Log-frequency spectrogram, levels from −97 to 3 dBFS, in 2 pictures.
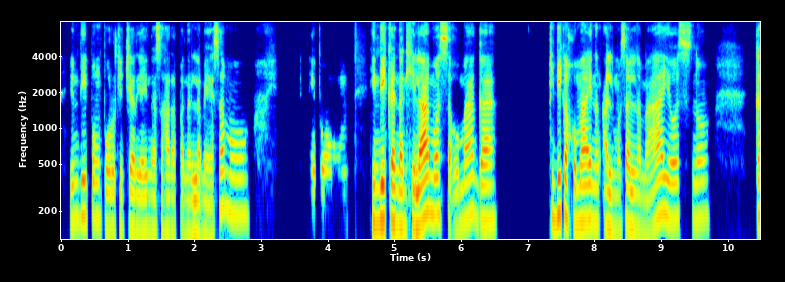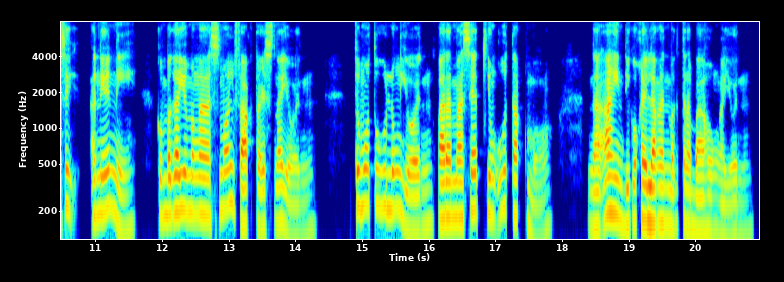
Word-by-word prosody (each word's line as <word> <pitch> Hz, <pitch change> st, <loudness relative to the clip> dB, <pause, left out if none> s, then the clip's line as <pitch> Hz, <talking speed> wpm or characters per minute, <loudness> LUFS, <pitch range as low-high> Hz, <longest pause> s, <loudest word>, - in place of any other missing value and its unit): Yung 165 Hz, +2 st, -6 dB
tipong, 180 Hz, -1 st, -2 dB
puro 145 Hz, -2 st, -3 dB
chichirya 135 Hz, -1 st, -2 dB
yung 135 Hz, -, -10 dB
nasa 130 Hz, +1 st, -2 dB
harapan 130 Hz, -1 st, -5 dB
ng 120 Hz, -, -3 dB
lamesa 120 Hz, -, -2 dB
mo, 190 Hz, -1 st, -7 dB, 0.9 s
tipong, 145 Hz, -, -7 dB, 0.5 s
hindi 165 Hz, 0 st, +6 dB
ka 165 Hz, -, +5 dB
naghilamos 165 Hz, +7 st, +5 dB
sa -, -, -3 dB
umaga, 165 Hz, +2 st, -1 dB, 0.8 s
hindi 185 Hz, +1 st, +4 dB
ka 190 Hz, -, +5 dB
kumain 165 Hz, +1 st, +2 dB
ng -, -, -17 dB
almusal 140 Hz, +2 st, -1 dB
na 140 Hz, -, -5 dB
maayos, 175 Hz, +5 st, -1 dB
'no? 175 Hz, +1 st, -7 dB, 0.7 s
Kasi, 185 Hz, +1 st, -1 dB, 0.2 s
ano 185 Hz, +2 st, -2 dB
'yon, 215 Hz, 0 st, +1 dB
eh, 135 Hz, -3 st, -4 dB, 0.4 s
kumbaga 190 Hz, +2 st, +2 dB
yung 205 Hz, -1 st, +1 dB
mga 190 Hz, -1 st, +4 dB
small 220 Hz, +5 st, 0 dB
factors 155 Hz, -2 st, +2 dB
na 160 Hz, -, 0 dB
'yon, 120 Hz, +1 st, -9 dB, 0.6 s
tumutulong 220 Hz, -1 st, -2 dB
'yon, 145 Hz, 0 st, -2 dB
para 175 Hz, +1 st, +6 dB
ma-set 180 Hz, +4 st, +2 dB
yung 185 Hz, -, -5 dB
utak 195 Hz, -3 st, -2 dB
mo, 120 Hz, 0 st, -13 dB, 0.6 s
na, 145 Hz, 0 st, 0 dB
"Ah, 195 Hz, +1 st, +7 dB
hindi 170 Hz, -5 st, -1 dB
ko 165 Hz, +1 st, -3 dB
kailangan 160 Hz, -2 st, +4 dB
magtrabaho 135 Hz, -3 st, -3 dB
ngayon". 120 Hz, +1 st, -10 dB
165 Hz, 140 wpm, -25 LUFS, 140-190 Hz, 0.9 s, Ah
